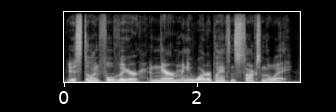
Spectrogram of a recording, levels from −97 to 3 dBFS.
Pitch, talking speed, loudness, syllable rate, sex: 105 Hz, 285 wpm, -16 LUFS, 7.0 syllables/s, male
